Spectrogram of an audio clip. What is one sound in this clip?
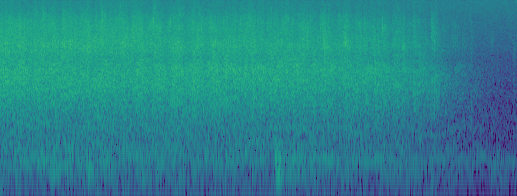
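An audience applauds loudly in a large echoing hall, then the applause fades away.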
